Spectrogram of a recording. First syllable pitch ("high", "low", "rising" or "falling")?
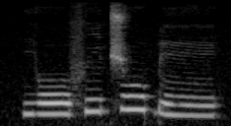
low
